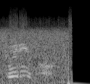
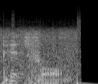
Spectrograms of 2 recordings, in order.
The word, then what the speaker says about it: Pitfall: You said pitiful, and I said pitfall, but that was incorrect. It was Pitfall.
